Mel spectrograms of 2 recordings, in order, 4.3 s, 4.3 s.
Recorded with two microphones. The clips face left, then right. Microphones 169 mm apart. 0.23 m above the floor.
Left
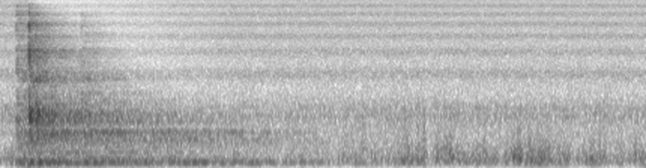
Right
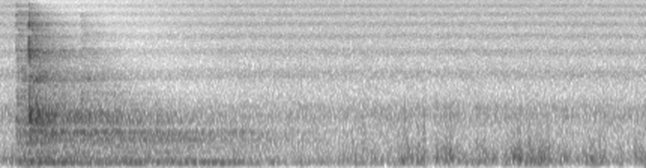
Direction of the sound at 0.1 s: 5° left (ahead or behind).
